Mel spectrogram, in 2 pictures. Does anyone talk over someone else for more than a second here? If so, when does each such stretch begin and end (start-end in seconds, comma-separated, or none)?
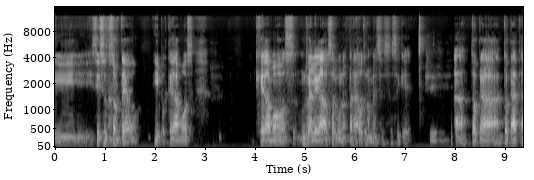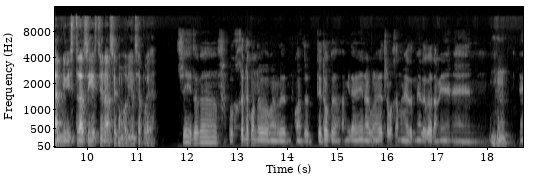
none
